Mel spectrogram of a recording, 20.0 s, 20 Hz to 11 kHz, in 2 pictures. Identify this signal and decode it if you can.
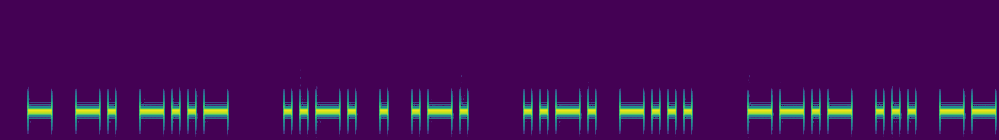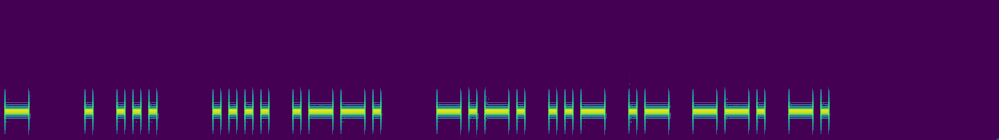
Morse code, heard as a keyed tone, about 15 wpm, 700 Hz. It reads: TNX FER FB QSO ES HP CUAGN
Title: Practice QSO - Exchange 4 - Ending - 15wpm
